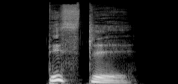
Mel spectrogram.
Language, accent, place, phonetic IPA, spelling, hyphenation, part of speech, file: German, Germany, Berlin, [ˈdɪs.tl̩], Distel, Dis‧tel, noun, De-Distel.ogg
- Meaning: thistle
